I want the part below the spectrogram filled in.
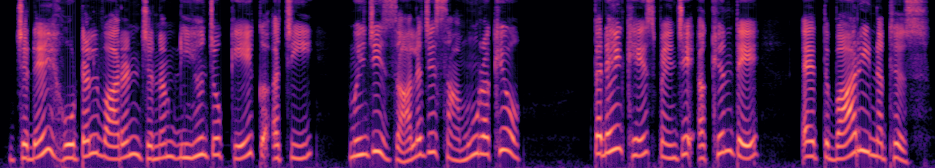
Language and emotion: Sindhi, surprised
